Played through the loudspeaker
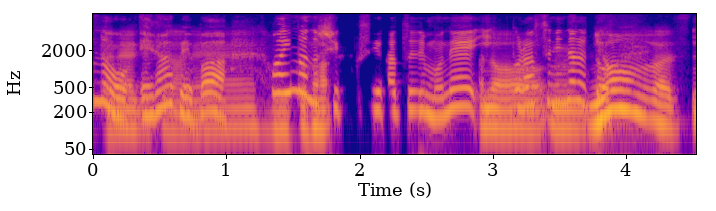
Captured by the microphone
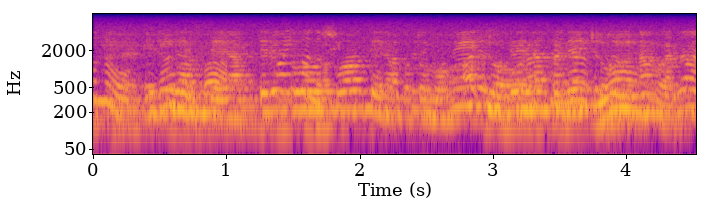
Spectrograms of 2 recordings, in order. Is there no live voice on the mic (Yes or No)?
No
